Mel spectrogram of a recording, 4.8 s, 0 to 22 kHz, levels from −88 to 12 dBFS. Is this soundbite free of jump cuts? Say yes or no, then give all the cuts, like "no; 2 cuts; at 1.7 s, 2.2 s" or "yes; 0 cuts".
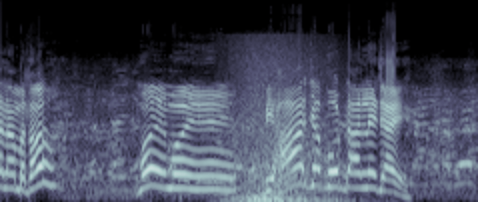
no; 1 cut; at 2.5 s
